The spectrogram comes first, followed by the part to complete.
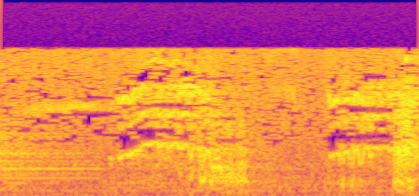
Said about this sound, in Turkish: At da kişneyip tepinmeye başladı.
